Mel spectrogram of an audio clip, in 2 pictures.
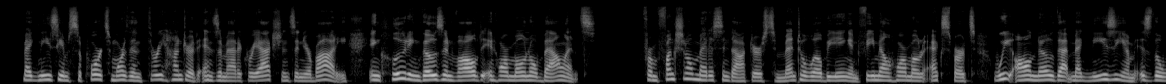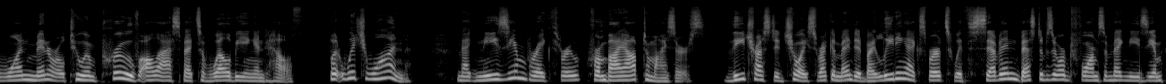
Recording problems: none

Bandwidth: 15.5 kHz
